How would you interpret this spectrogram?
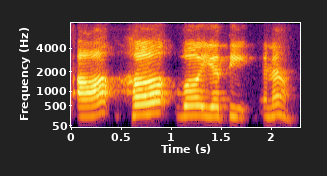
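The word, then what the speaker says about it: आह्वयति: That ahvayati you have written, the pronunciation is ahvayati, madam, there is a lot of what you call camps. Now we are entering what you call party system when we go there. Okay. You pronounce it the way you wish. I won't complain. Ahvayati. It is very difficult. It is not possible to pronounce that with hakara later.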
